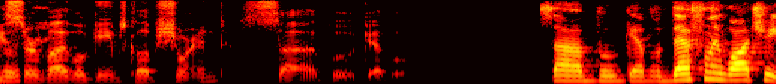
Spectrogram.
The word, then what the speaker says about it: Sabagebu: Sabagebu.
